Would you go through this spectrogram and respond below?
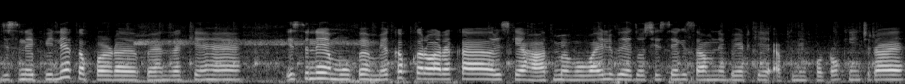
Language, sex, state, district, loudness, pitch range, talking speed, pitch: Hindi, female, Rajasthan, Bikaner, -16 LUFS, 210-235 Hz, 190 wpm, 220 Hz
